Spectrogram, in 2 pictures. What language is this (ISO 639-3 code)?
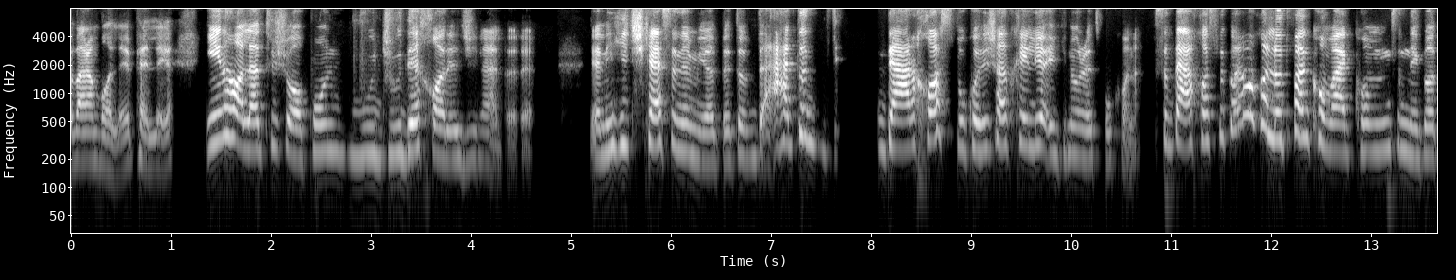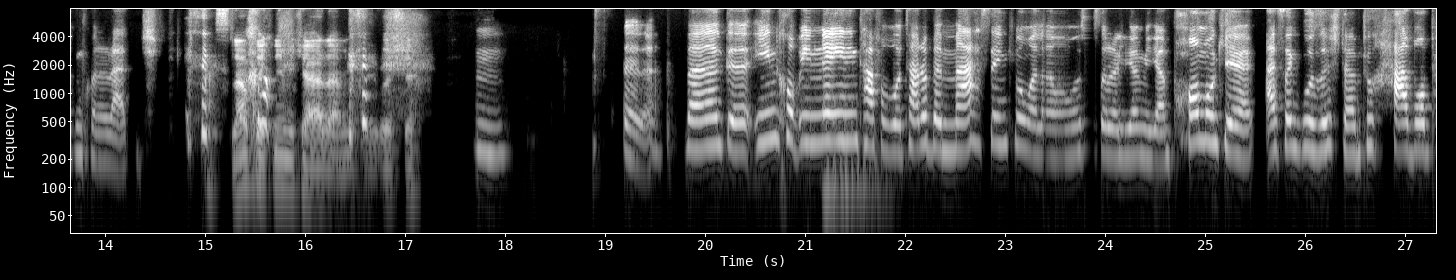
fas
